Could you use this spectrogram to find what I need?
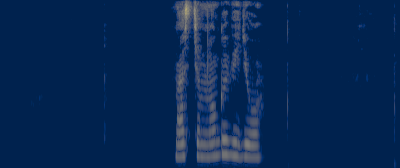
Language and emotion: Russian, neutral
